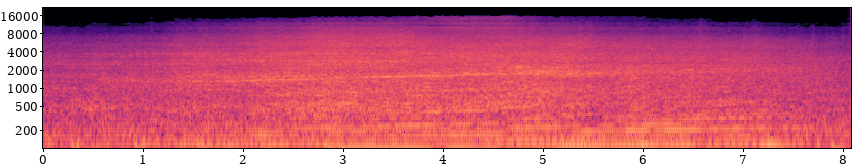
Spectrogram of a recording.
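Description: A motorcycle drives past on the street, its engine rising and fading.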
